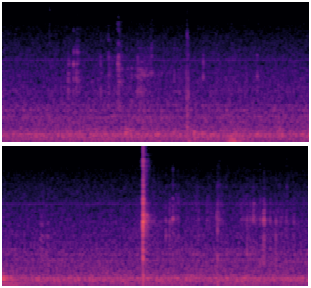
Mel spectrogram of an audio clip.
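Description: Plastic toy pieces click and tap together in hands.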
